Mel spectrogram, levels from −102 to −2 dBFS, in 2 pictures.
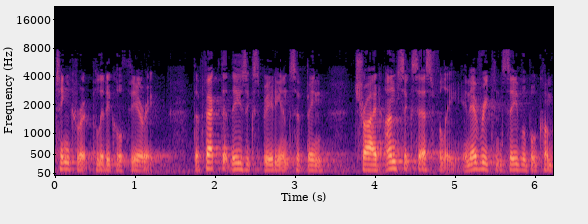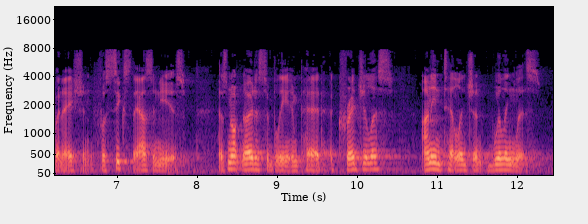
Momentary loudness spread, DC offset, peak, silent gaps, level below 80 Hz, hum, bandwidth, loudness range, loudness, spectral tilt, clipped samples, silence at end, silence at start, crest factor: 11 LU; under 0.1%; -10 dBFS; none; -64 dBFS; none; 8 kHz; 3 LU; -29 LUFS; -5.5 dB/octave; under 0.1%; 0.15 s; 0 s; 18 dB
